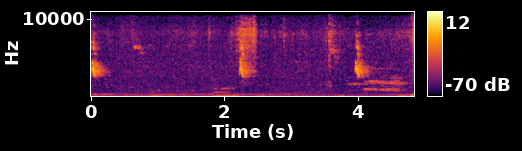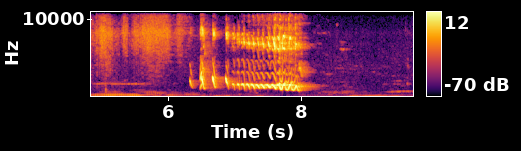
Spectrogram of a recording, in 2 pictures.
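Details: Quiet rumbling and faint chirps give way to a black-naped oriole's burst: quick stuttering notes, then a loud, rasping nasal call that slides downward.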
